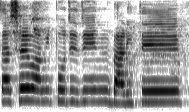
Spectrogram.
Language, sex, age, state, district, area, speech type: Bengali, female, 18-30, West Bengal, Dakshin Dinajpur, urban, spontaneous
